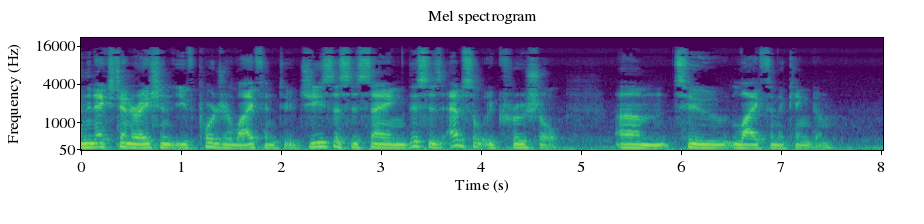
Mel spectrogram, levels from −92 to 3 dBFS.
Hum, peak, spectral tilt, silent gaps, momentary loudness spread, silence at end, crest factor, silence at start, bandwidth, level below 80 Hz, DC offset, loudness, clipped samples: none; -2 dBFS; -5 dB/octave; none; 13 LU; 0 s; 16 dB; 0 s; 16 kHz; -38 dBFS; under 0.1%; -18 LUFS; under 0.1%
